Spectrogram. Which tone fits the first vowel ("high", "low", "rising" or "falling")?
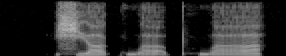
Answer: falling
